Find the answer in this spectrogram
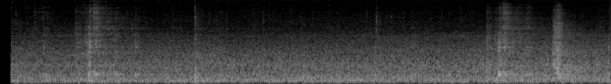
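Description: City street noise: a steady background of traffic and urban hum, with a few sharp knocks, about one and two seconds in and two louder ones near the end.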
